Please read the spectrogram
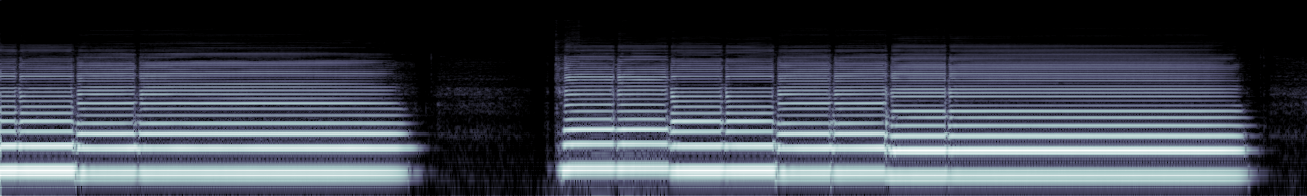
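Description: Alto saxophone playing a low-register note exercise: a few short low notes lead into a long held note. After a pause of about a second and a half, a second similar phrase of short notes ends on another long held low note.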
